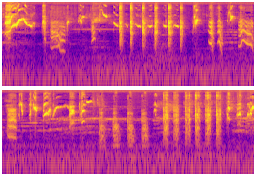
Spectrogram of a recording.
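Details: Group of Javan mynas in Indonesia in an ombyokan chorus, raw training material: looping whistled notes and squeaks at the start, then rapid sharp clicks and harsh chattering bursts repeated in quick succession.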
